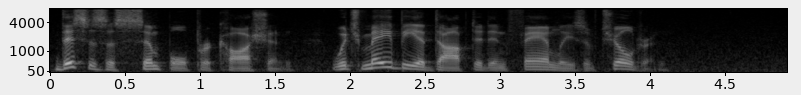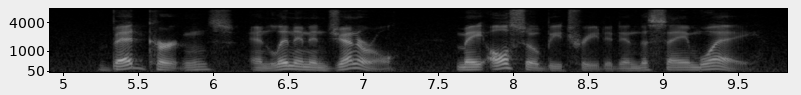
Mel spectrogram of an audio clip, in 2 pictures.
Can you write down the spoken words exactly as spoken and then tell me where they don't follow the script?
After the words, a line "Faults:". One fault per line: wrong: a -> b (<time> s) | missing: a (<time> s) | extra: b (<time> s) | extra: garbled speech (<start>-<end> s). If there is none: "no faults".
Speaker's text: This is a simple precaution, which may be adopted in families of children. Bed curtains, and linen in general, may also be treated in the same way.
This is a simple precaution, which may be adopted in families of children. Bed curtains, and linen in general, may also be treated in the same way.
Faults:
no faults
